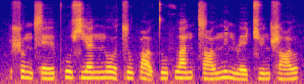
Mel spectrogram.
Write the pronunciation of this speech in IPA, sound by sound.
ʂ ʊ˥˩ ŋ s e˧˥ ɪ̯ pʰ u˥˩ ɕ j ɛ˥ n n̪ o˥˩ ʊ̯ t͡s u˧˥ p ɑ̰˨˩ ʊ̯ t̪ u˧˥ f w a˥ n t͡s ɑ˧˥ ʊ̯ n̪ i˥˩ ŋ ɻ e˩ ɪ̯ t͡ɕ y˧˥ n ʂ ɑ˧˥ ʊ̯

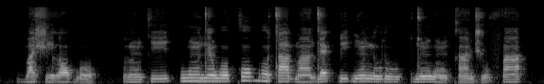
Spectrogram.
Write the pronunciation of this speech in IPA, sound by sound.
b a˧ ʃ i˨ l ɔ˧ b o˨ | l ũ˧ k i˦ | w ũ˦ d ɛ̃˦ w o˦ k o˦ b o˦˨ t a˧ b ã˧ d ɛ˦ k͡p i˦ ɡ ũ˦ n u˦ ɾ u˦ | d ũ˧ w ũ˨ k ã˨ d͡ʒ u˨˦ f ã˦

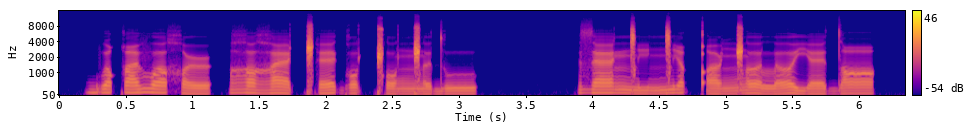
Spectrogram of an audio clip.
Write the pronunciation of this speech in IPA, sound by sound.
b u˧ q ɛ˧˥ v ʌ˧ χ ə˞˩ | ʁ ʌ˧˩ ʁ æ˧˩ ǁʰ ɛ˩˧˩ ɡ ɔ˧˩ ǁ ɔ˩ ŋ͡ǁ ə˩ d u˩ | z æ˧ ŋ͡ǀ i˩ ŋ͡ǀ i˧ qʼ ə˞˩ ŋ͡ǁ ʌ˧˩ l ʌ˩˧˩ j ɛ˩ d ɑ˧

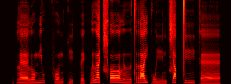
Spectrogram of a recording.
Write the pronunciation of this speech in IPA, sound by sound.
p l ɛː˧ l o˦˥ m j u˦˥ k̚ f o˧ n k i˨˩ t̚ p e˨˩ k̚ l ɯ˥˩ a̯ t͡ɕʰ ɔː˥˩ l ɯː˧ t r a˥˩ j k w iː˨˩ n t͡ɕ a˥˩ p̚ t iː˧ k ɛː˨˩

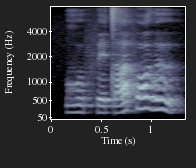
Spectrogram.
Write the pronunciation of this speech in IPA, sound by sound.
ɣ u˨˩ f e˨˩ t a˨˥ f ɔ˧˥˧ ð ɯ˥˩

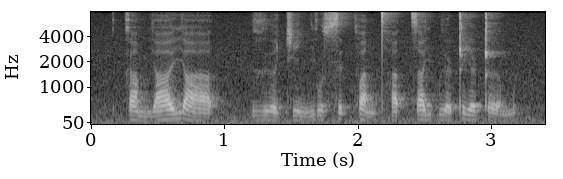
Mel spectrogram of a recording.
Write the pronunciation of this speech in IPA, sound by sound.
k a˨˩ m j aː˧˥ j aː˨˩ t̚ | ɣ ɨ˨˩˦ ə̯ c i˨˩˦ n j u˧ s ɨ˦˥ t̚ f a˨˩˨ n t̪ʰ a˨˩ t̚ s a˧ j ɓ ɨ˨˩˦ ə̯ ʈ i˧ ə̯ ʈ ə˨˩˨ m

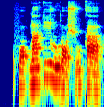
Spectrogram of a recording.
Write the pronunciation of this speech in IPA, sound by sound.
f ɔ˨ ɡ͡b ã˧ k i˦ l u˧ ɾ ɔ˨ ʃ u˨˦ k a˦˨

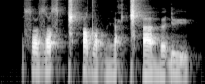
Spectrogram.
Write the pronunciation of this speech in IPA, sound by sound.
sˤ u zˤ ø sˤ ǁʰ ɛ dˤ œ bʱ ɛ ħ ǁʰ a ɦ œ ɗ y

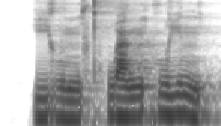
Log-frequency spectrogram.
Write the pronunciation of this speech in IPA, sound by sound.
j u˨˩ n kʰ w a˦˥ n k w i˥˩ n

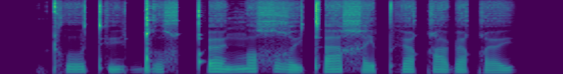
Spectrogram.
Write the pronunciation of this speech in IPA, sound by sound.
ʈʰ o˨˦ tʼ y˨ ɡ͡ǃ o˦ χ qʼ y˦˨ ŋ ɔ˦ χ ʁ y˨ tʼ a˦ χ e˨ pʰ ø˦ q a˦ ɽ ø˦˨ q y˧

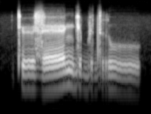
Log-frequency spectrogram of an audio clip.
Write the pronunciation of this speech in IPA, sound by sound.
tʼ ʏː z ɛː ŋ ɡ e b ɪ d r uː

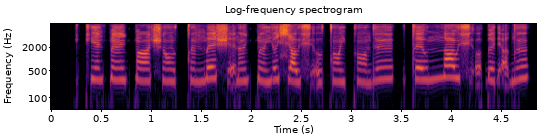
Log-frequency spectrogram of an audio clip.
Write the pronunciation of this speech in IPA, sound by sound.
kʲ ɛ̃˩ k͡p ɛ̃˩ i̯ k͡p ɑ̃˩ ʃ ɔ̃˩ u̯ tː ə̃˩ ŋ͡m ɛ˥ ʃ ɛ̰˩ ɾ ə̃˥ i̯ k͡p ə̃˩ j ə˥ ɕ ɑ˩ u̯ xʲ ɔ̰˩ u̯ t ɔ̃˩ j k ɔ̃˩ d ø˥ | t ɛ˩ u̯ nː ɑ˥ u̯ xʲ ɔ̰˩ ɗ ə˩ ɾʲ ɑ̰˩ d ə̃˥

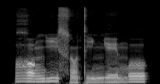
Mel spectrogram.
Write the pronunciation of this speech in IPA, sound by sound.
ɣ ɔ˦ ŋ iː˦ s ɔ̃˨ t i˨ ɲ eː˧ m o˦

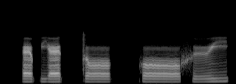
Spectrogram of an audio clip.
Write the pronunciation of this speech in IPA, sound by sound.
ɛ p j ɛ tː oː kː oː x ʉ j

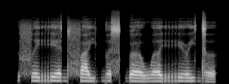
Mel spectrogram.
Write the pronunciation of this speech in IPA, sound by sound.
f e rʲ ɛ d f a j ɠ ə s ɠ œ w ɜ rʲ ə˞ j d ə

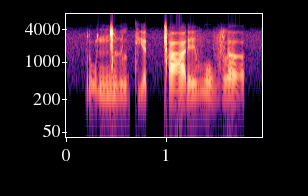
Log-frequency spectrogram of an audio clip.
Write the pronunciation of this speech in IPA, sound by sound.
ɾ o̰ ŋ͡ǀ ɨ l tʲ a̰ t ǀ a ɾ e v o v l ɐ

